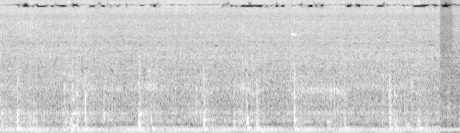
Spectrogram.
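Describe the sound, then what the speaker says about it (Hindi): Food frying in a home kitchen pan with a continuous close hiss and sizzle, dotted with light clicks and stirring taps throughout. "इसको मैं फ्राई कर लेती हूँ जल्दी से"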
